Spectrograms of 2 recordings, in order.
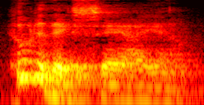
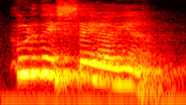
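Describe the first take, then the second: First: Low-pitched, grave question; low, measured question. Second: High-pitched repeated question, falling at the end; high, insistent question. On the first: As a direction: ask it low and evenly. Jesus asks, low first take. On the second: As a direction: press them with a raised pitch. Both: Acted.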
